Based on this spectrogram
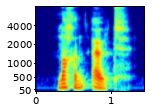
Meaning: inflection of uitlachen: 1. plural present indicative 2. plural present subjunctive
- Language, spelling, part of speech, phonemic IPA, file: Dutch, lachen uit, verb, /ˈlɑxə(n) ˈœyt/, Nl-lachen uit.ogg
